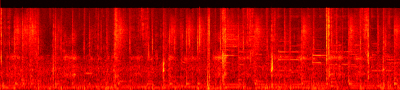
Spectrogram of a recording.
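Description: Background music with a steady low bass line, with irregular short thuds of sneakered feet landing on an exercise mat over concrete during plank side-to-side jumps.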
